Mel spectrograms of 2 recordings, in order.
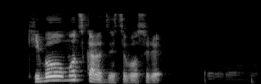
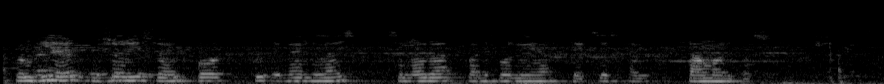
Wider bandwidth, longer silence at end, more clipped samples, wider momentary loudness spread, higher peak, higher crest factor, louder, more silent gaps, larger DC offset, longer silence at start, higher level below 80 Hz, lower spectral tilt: second, 11.5 kHz vs 15.5 kHz; first, 1 s vs 0 s; neither; second, 11 LU vs 21 LU; first, -6 dBFS vs -22 dBFS; first, 22 dB vs 16 dB; first, -26 LUFS vs -39 LUFS; neither; neither; first, 0.3 s vs 0.05 s; second, -68 dBFS vs -62 dBFS; second, -4.5 dB/octave vs -8.5 dB/octave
